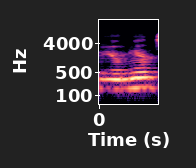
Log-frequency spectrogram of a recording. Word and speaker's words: union: Again the pronunciation of union starts with Y.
